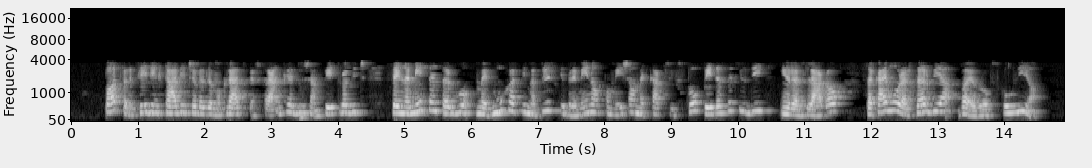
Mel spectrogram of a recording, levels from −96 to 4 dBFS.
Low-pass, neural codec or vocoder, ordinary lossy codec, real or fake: 3.6 kHz; none; none; real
